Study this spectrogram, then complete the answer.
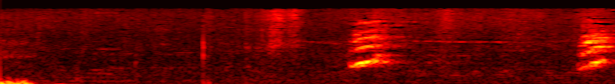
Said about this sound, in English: Oh, that's the puppy.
